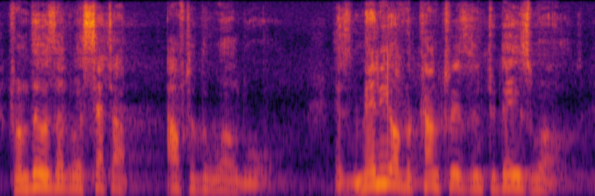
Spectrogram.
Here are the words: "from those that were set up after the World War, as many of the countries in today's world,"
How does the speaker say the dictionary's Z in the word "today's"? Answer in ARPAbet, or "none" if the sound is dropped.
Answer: Z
